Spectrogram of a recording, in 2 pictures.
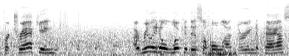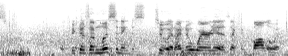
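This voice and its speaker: A man's voice: sits high, brisk. A man in his thirties giving an informal, methodical step-by-step practical demonstration to onlookers outdoors. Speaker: amateur radio demonstrator. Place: outdoors by a brick building and car park. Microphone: camera a few metres away. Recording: outdoor camera from a distance, loud ambient noise.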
